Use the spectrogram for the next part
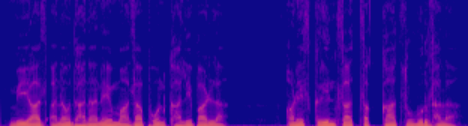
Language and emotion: Marathi, sad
